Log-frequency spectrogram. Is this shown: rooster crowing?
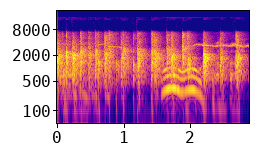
no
